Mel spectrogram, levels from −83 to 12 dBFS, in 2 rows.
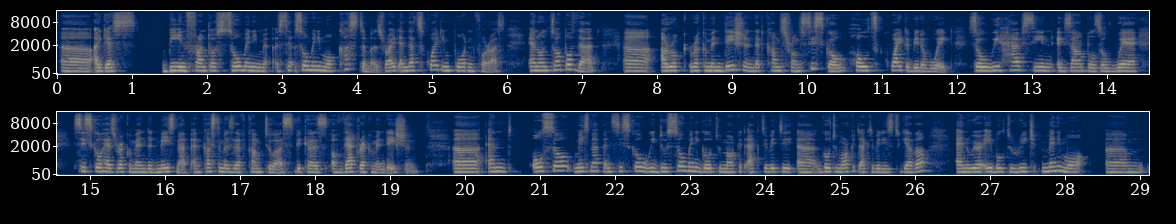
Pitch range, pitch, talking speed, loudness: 195-225 Hz, 210 Hz, 185 wpm, -26 LUFS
